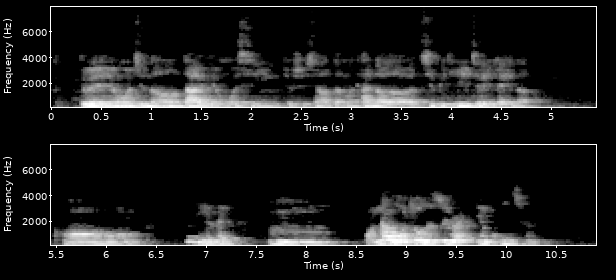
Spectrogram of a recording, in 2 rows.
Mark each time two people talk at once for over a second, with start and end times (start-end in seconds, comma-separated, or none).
none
